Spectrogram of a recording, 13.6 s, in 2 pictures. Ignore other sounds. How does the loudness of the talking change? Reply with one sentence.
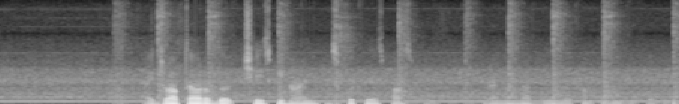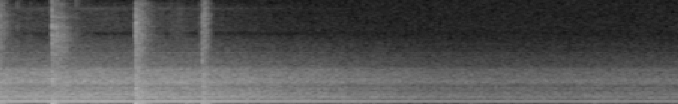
The volume of the talking goes down.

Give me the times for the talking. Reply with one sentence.
You can hear the talking from 1.4 to 6.8 s.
